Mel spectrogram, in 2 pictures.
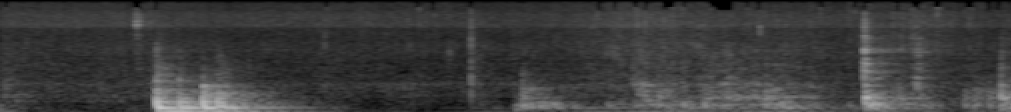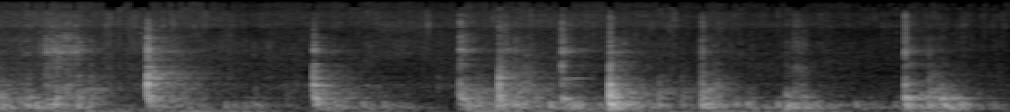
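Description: Tomatoes dropped into a hot pan with fried onions for a macaroni dish, a burst of sizzling followed by repeated scraping stirs and spatula knocks, close and loud with no talk.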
